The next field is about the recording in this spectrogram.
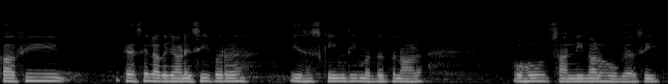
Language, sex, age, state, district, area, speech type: Punjabi, male, 30-45, Punjab, Rupnagar, rural, spontaneous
